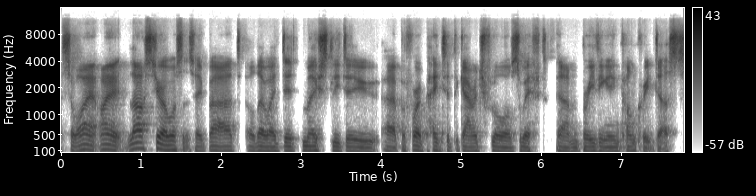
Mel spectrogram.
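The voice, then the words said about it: Congested, slightly breathless snuffly voice. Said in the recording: “You've probably heard me snuffling away today ... as you can probably hear now, I'm slightly out of breath talking because I'm just a bit congested with hay fever”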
